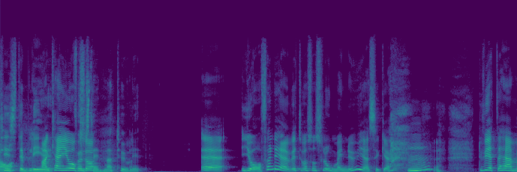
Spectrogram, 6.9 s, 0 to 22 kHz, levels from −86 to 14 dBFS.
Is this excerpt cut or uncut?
uncut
